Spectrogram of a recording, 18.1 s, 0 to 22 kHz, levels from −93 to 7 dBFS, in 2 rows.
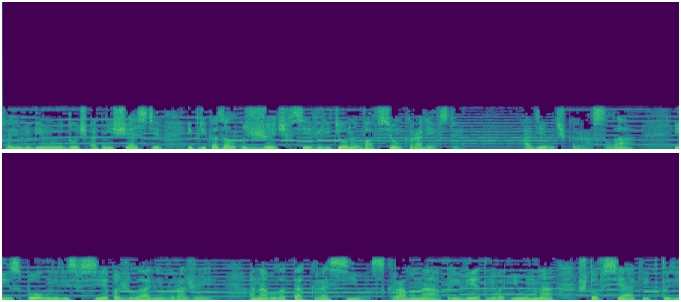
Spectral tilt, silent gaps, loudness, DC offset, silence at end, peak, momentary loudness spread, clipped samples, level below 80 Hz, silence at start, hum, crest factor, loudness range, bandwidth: -4 dB/octave; none; -17 LUFS; under 0.1%; 0 s; -2 dBFS; 8 LU; under 0.1%; -50 dBFS; 0 s; none; 16 dB; 4 LU; 6.8 kHz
